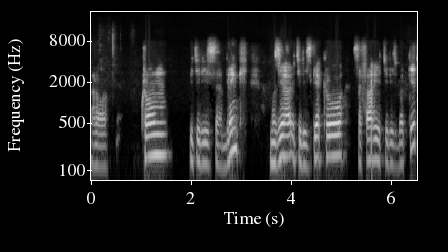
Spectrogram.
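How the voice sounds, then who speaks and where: Speaking at a fairly slow pace with long, frequent pauses, a man with a German accent has a fairly high pitch and ordinary pitch variation. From Germany. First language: German (speaking French). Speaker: software developer advocate. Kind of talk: Q&A session in a tech talk. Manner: halting, many hesitations.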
